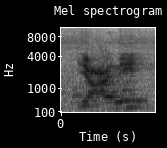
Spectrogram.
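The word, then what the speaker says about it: يعني: இது எப்படி இப்போ நம்ம யானி அப்படின்னு ஒரு வார்த்தை இருக்கா?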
